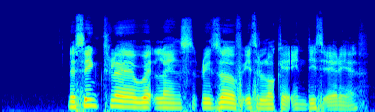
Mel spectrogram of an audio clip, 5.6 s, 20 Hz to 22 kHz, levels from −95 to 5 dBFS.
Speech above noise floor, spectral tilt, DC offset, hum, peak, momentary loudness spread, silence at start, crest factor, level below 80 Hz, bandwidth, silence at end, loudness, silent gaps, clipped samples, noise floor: 46 dB; -5 dB/octave; under 0.1%; none; -16 dBFS; 11 LU; 1.05 s; 20 dB; -58 dBFS; 14 kHz; 0.2 s; -34 LUFS; none; under 0.1%; -79 dBFS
